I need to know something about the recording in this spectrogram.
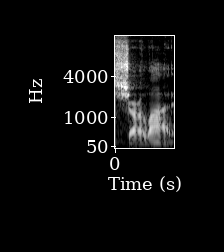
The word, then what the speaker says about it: Charlotte: But the city is called Charlotte, spelled the same as Charlotte, right? I didn't know that. But it's pronounced Charlotte, and they had a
